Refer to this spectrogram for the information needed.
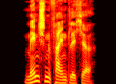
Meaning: inflection of menschenfeindlich: 1. strong/mixed nominative/accusative feminine singular 2. strong nominative/accusative plural 3. weak nominative all-gender singular
- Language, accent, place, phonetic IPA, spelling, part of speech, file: German, Germany, Berlin, [ˈmɛnʃn̩ˌfaɪ̯ntlɪçə], menschenfeindliche, adjective, De-menschenfeindliche.ogg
